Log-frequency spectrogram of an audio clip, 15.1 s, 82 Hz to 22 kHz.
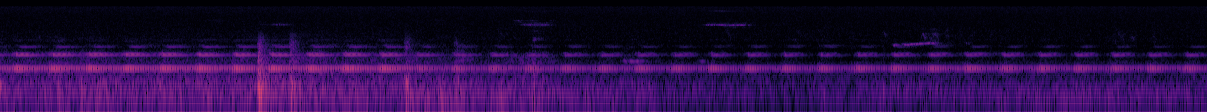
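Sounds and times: railroad crossing bell ringing: 0:00.0 - 0:15.0
sharp knocks: 0:03.2 - 0:04.0, 0:05.0 - 0:06.9.

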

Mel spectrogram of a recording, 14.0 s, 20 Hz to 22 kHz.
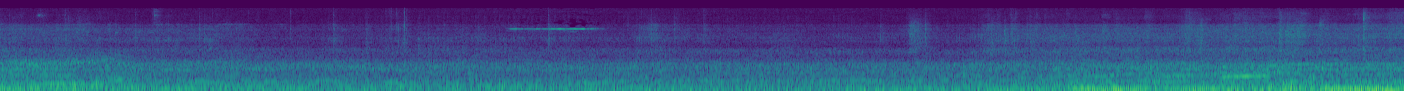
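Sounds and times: bus diesel engine idling: 0:00.0 - 0:10.0.

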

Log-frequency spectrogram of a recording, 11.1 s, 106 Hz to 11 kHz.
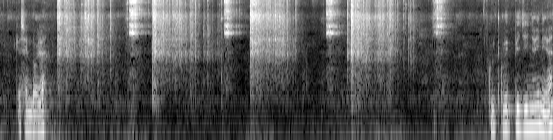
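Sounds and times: metal spoon scooping beans: 0:01.1 - 0:09.0.

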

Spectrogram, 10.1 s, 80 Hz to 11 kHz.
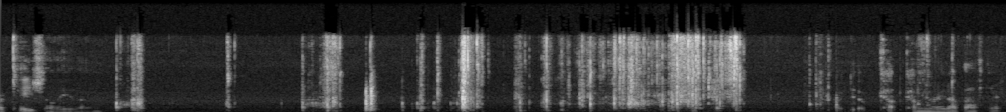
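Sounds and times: plastic wrap crinkling: 0:03.0 - 0:03.5, 0:04.1 - 0:07.5
knife slitting shrink wrap: 0:04.6 - 0:07.5.

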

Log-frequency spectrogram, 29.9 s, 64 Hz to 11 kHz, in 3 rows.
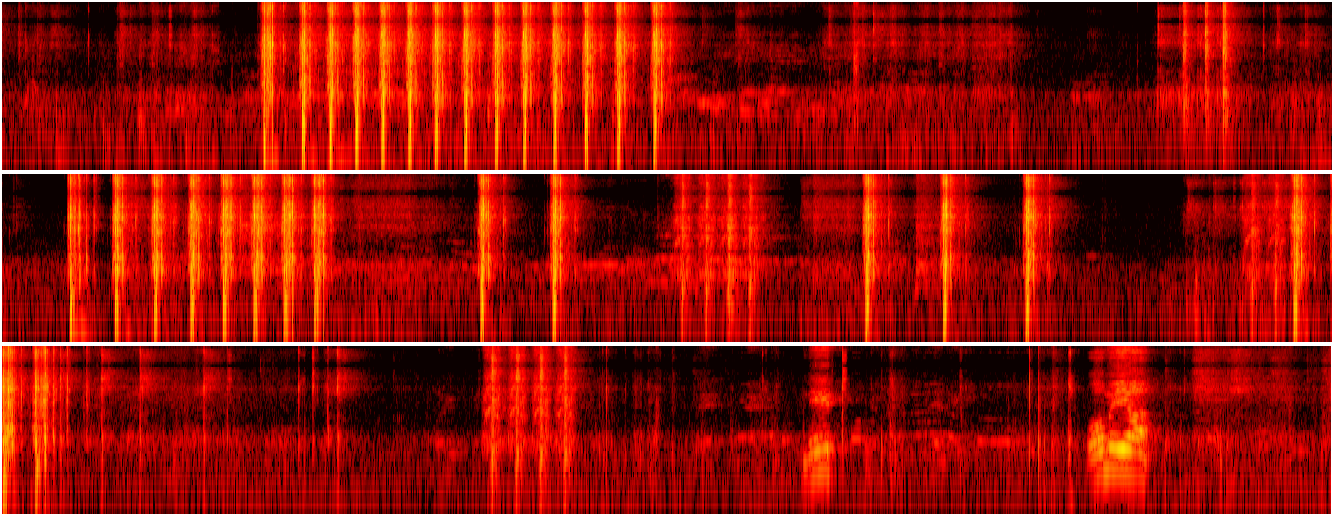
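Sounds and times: airsoft guns firing: 0:01.9 - 0:05.1, 0:10.4 - 0:12.6, 0:13.5 - 0:14.4, 0:15.0 - 0:15.7, 0:16.4 - 0:18.0, 0:19.2 - 0:20.7, 0:23.6 - 0:24.3.

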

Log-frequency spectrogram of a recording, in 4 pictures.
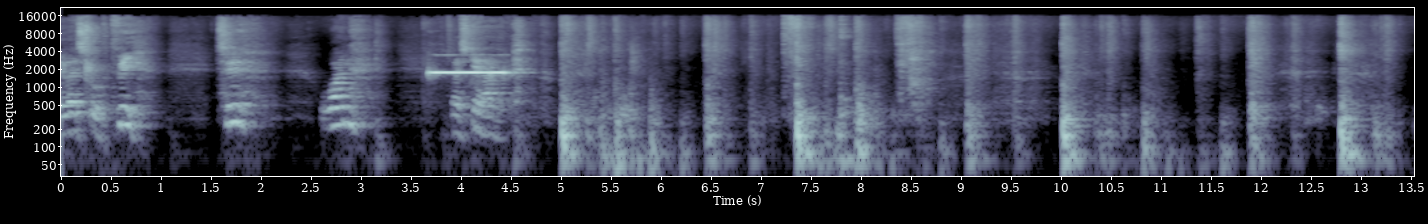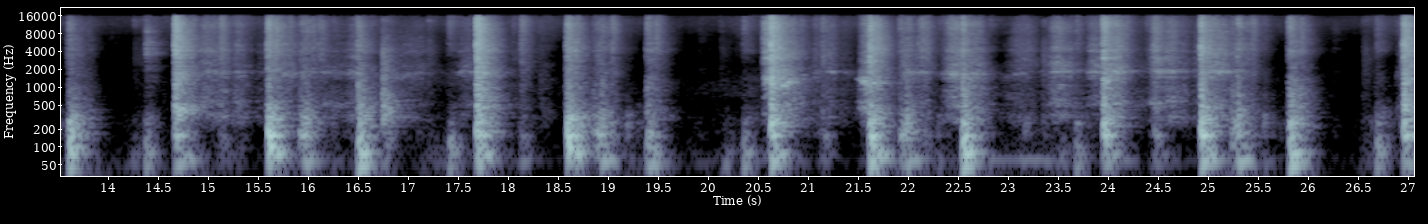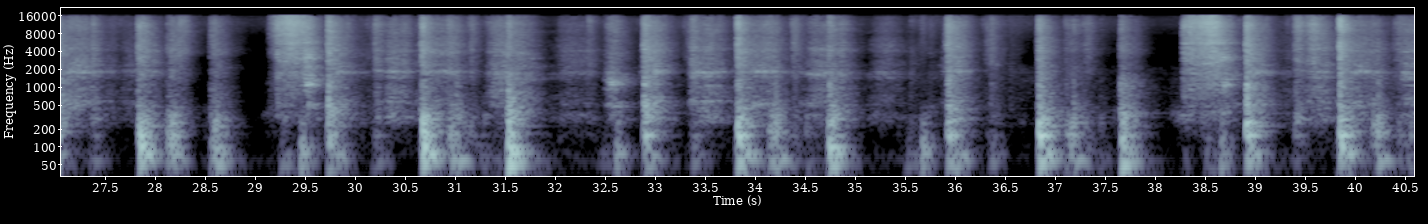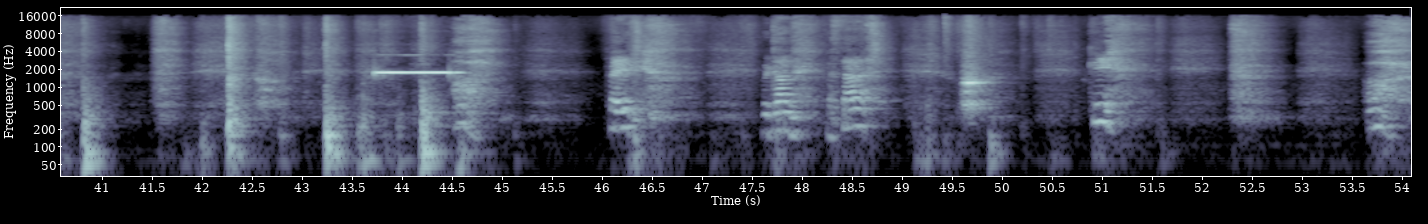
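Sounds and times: heavy breathing: 0:00.8 - 0:03.7, 0:20.6 - 0:25.6, 0:29.1 - 0:36.4, 0:38.2 - 0:43.6, 0:44.5 - 0:54.0
timer beep: 0:03.7 - 0:04.7, 0:43.7 - 0:44.7
feet thudding on wooden floor: 0:05.0 - 0:19.6, 0:20.3 - 0:28.9, 0:38.7 - 0:41.2.

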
